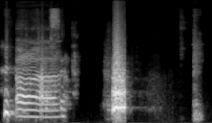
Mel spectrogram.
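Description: A small dog barks at a passerby: a drawn-out, high yelping bark, then a sharp loud bark after a pause, and a brief final yip.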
